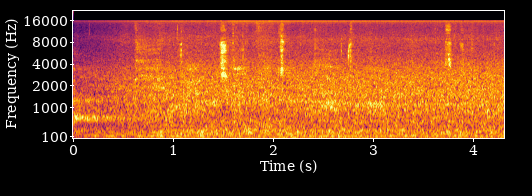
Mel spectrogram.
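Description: Steady low background rumble, like road traffic, with a few faint light ticks.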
